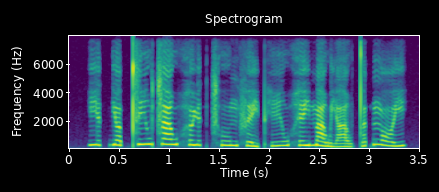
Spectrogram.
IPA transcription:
jɪ˧k̚jɐ˧p̚ t͡siː˥wt͡saː˥w hɵ˧ɥɪ˧k̚t͡sʰuː˨ŋ fe˨˩jpʰiː˧w he˧jmaː˨˩wjaː˨˩wt̪ɐ˥t̚ ŋɔː˨˧j

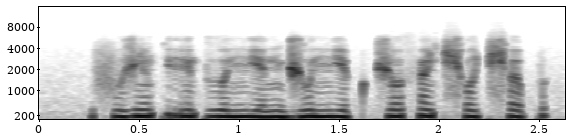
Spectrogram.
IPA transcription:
fuʒĩprʲə̃pðu nʲɛːnd͡ʒu nʲɛːpt͡ʃoθ ə̃t͡ɕʰot͡ɕʰəp

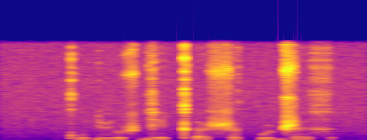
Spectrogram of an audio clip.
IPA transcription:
kʼuɗyɾuʂɡe kʼəʂə k͡puɖ͡ʐɘx

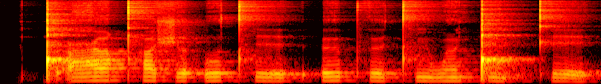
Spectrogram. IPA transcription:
ǃə̰ʕəqʰʊ ʃəʔʊtʰɪ | ʔøpʰø tʰĩwə̃ǃĩ ɾʲḛkʰe

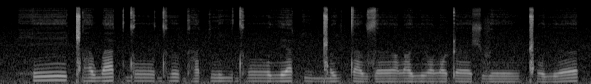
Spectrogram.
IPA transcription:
heːɡ͡ǁa wakdoː dʱɵɡʱak lidʱoː lʲaki ŋ͡ǁɵʎtau̯zɜːlˠɜ lʲolˠoʈɜːʃ veːu̯ǁo lʲɜ

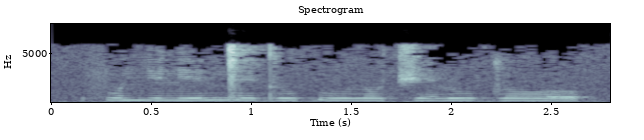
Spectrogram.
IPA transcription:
fonʲølʲe ŋ͡ǀedluɓu lot͡ʃelu ɡlo

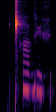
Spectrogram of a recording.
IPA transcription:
ǁʰʌɡyx

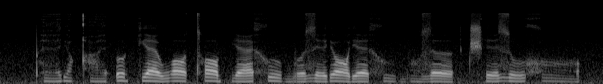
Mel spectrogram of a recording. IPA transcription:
pʰɛ̤˨˩˦ɾʲə̤˨˩˦qʰɛ̤˨˩˦ʔʊ˥˩ kʲæ˥˩wɔ˥˩tʰɔ˥˩pʲæ˨˩˦ xu˥˩bʊ˨˩˦zɪ˨˩˦ ɾʲɔ˥˩ɾʲɛ˥˩ xṳ˥˩bɔ̤˥˩zə˥˩ | t͡ʃʰɪ˨˩˦zu˨˩˦ xɔ̤˥˩

